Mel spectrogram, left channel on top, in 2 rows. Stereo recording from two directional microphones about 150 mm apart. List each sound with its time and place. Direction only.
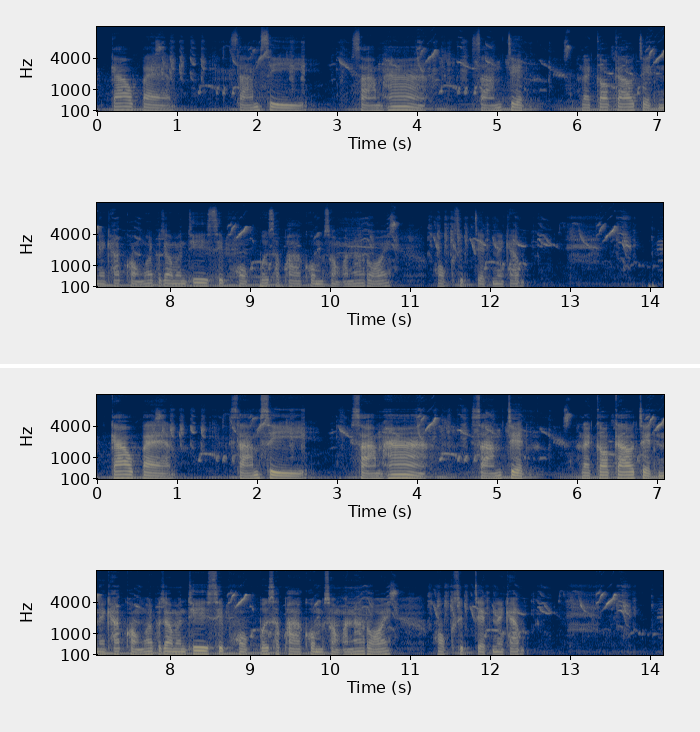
0.2 s speech: 10° right (ahead or behind)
